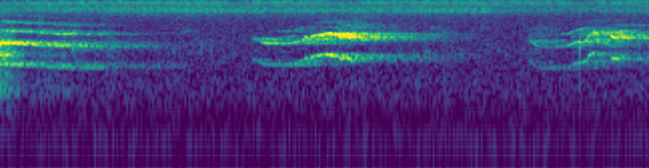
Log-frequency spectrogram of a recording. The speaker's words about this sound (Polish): To akurat puszczyki, które są właściwie nieodłącznym takim elementem tego rykowiska jeleni.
